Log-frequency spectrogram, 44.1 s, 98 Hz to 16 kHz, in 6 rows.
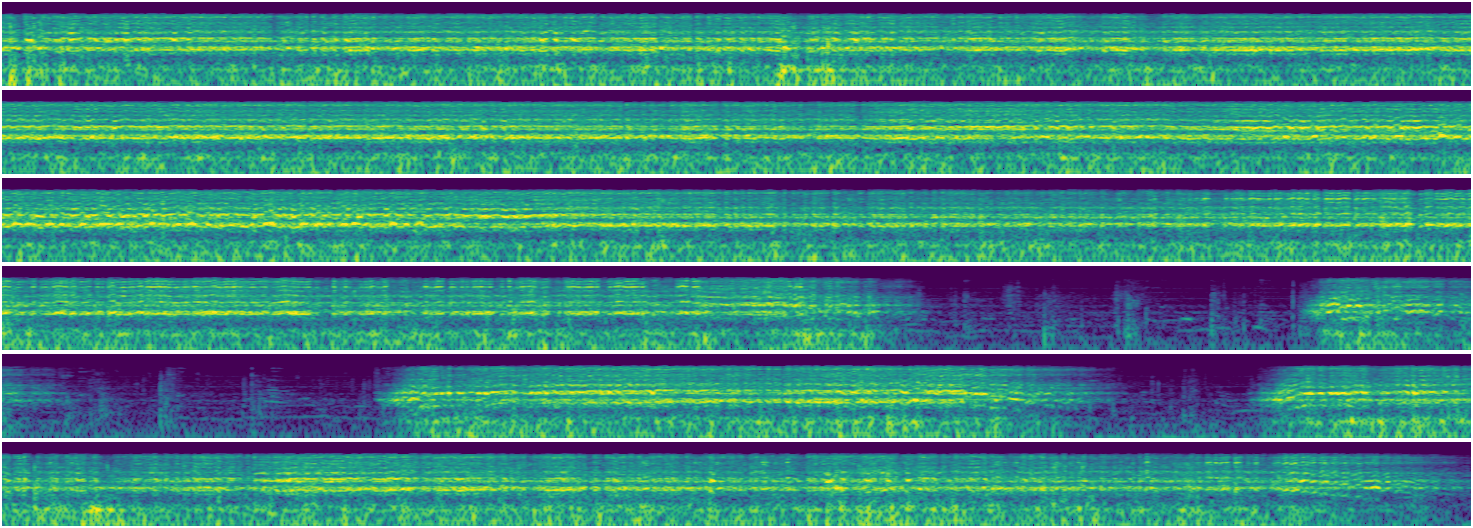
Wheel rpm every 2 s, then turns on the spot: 230, 230, 240, 230, 230, 230, 220, 200, 200, 230, 240, 240, 230, 60, 40, 30, 200, 80, 180, 220, 230, 190.
none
